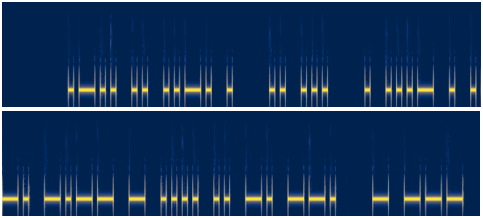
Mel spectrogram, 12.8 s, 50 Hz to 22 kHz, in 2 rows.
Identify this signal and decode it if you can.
Morse code, heard as a keyed tone, about 17 wpm, 700 Hz. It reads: LIFE IS EVERYTHING TO
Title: Sentences from Top 700 Words 17wpm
